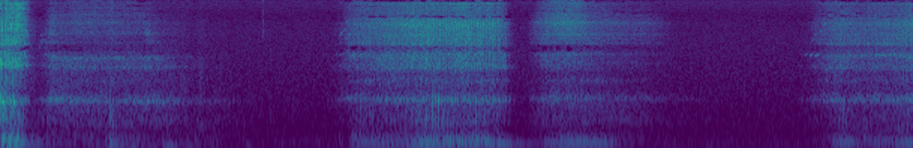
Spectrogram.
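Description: Two long rough snores on breathing, with a quieter gap between them.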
